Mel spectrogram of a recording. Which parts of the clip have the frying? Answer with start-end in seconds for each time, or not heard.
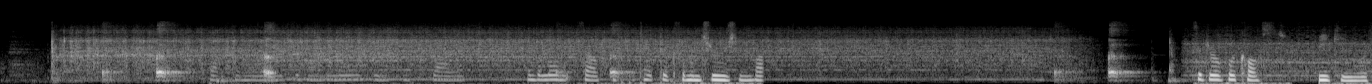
not heard.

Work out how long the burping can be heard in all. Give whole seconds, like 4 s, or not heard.
4 s.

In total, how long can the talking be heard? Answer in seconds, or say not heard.
7 s.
